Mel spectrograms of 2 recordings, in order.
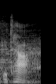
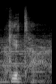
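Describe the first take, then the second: First: Guitar is said the speaker's everyday way. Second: Guitar is said the older-generation way. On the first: This is how the speaker normally says it. "I typically would say guitar" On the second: This is how people born before the fifties say it. "my grandmother would say guitar"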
